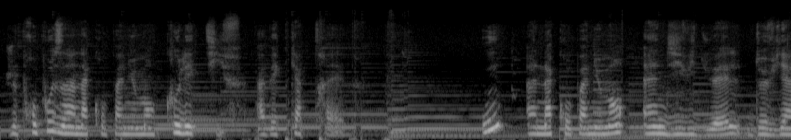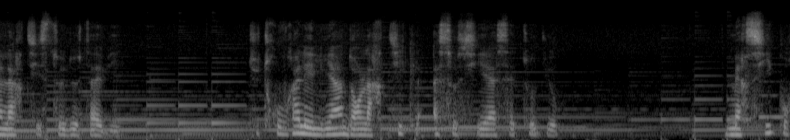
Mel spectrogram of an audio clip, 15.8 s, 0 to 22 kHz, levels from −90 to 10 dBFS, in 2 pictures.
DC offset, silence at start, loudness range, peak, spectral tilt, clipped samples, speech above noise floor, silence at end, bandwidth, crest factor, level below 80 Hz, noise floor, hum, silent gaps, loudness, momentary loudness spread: under 0.1%; 0 s; 7 LU; -16 dBFS; -5.5 dB/octave; under 0.1%; 25 dB; 0 s; 16 kHz; 20 dB; -62 dBFS; -59 dBFS; none; none; -35 LUFS; 17 LU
